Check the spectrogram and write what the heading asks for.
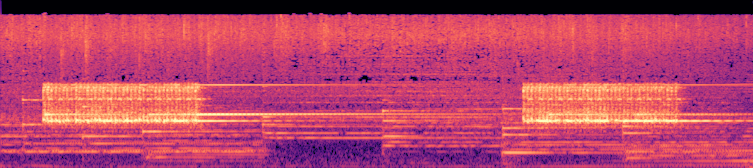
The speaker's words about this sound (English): you are on the phone, and the phone is ringing as Bakersfield is searching.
